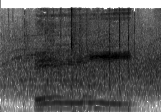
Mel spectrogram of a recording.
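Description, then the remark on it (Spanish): A short applause sound effect with a series of sharp, rhythmic claps over a steady humming tone, lasting about a second and a half with no talking over it. “Un eh, aplauso.”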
